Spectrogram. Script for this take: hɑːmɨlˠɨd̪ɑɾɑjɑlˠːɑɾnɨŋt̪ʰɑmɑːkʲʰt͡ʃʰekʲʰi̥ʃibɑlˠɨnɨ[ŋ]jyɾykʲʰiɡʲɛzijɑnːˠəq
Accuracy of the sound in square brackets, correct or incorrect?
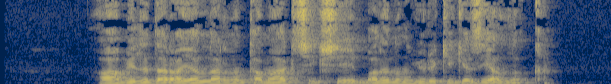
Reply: correct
